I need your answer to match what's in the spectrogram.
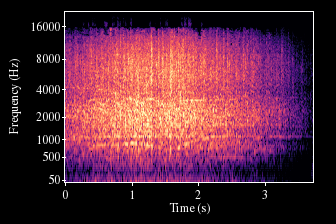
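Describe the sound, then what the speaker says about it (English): An audience applauds after a stage performance, a dense burst of clapping that swells, holds for a couple of seconds, then fades away. "give one more round of applause for Anthony Fremont"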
